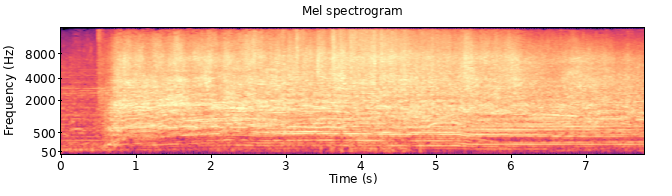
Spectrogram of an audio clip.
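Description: Drag cars, a 1969 Chevy Nova among them, launching hard off the start line about half a second in. The engines rev at full throttle and rise in pitch, with a drop and climb about five seconds in as a gear is changed.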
